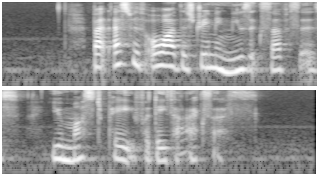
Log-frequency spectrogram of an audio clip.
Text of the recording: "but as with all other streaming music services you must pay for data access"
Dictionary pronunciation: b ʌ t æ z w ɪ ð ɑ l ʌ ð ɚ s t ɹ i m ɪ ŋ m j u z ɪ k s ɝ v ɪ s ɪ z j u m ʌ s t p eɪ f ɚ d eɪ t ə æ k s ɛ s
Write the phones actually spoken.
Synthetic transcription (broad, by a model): b ʌ t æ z w ɪ ð ɑ l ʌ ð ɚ s t ɹ i m ɪ ŋ m j u z ɪ k s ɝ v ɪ s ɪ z j u m ʌ s t p eɪ f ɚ d eɪ t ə æ k s ɛ s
